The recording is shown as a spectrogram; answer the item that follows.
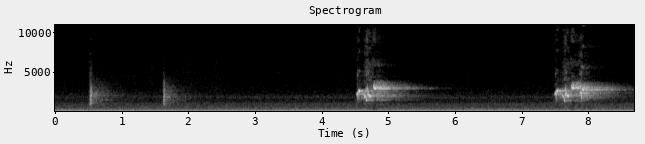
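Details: A tame bulbul sings to help other bulbuls learn to sing: two brief clicks, then two loud bursts of warbled, descending notes about three seconds apart, over a steady low hum.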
